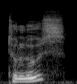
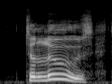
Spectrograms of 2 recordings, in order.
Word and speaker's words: Toulouse: Did I say it right? Toulouse? Toulouse. To lose your cash.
